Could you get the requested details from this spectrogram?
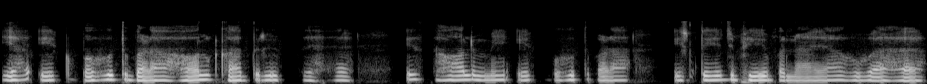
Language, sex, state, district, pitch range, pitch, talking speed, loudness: Hindi, female, Jharkhand, Palamu, 185-205 Hz, 195 Hz, 125 wpm, -18 LUFS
